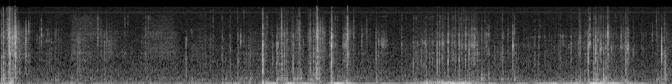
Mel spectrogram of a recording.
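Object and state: Soap bar being carved.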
